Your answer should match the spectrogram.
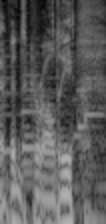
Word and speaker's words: Guaraldi: And Vince Guaraldi, is that how you pronounce it, right? – I believe so, yeah. – Yeah. A fantastic playing of the piano by Vince Guaraldi, A Charlie Brown Christmas.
